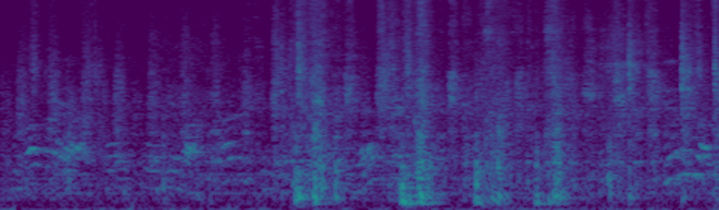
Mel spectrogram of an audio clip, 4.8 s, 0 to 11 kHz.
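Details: A corgi at 5:56 in the morning gives thin, wavering, high whimpering whines that rise and fall, broken by breathy panting and short, rough vocal bursts, with faint human voices and room noise underneath.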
